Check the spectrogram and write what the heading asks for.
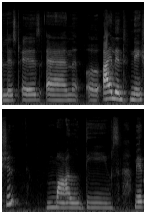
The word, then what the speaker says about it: Maldives: पहले सिलेबल को आपको बोलना है मॉल, और फिर डीव्स, Maldives, Maldives. However, if you look up in English dictionary, you will find that Maldives is also an acceptable pronunciation, but I prefer to speak it as Maldives.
